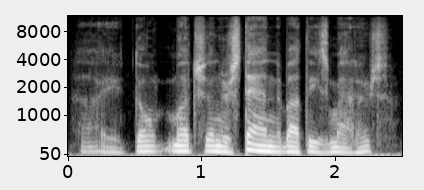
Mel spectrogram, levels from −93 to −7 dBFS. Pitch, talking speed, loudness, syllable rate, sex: 115 Hz, 165 wpm, -15 LUFS, 5.5 syllables/s, male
